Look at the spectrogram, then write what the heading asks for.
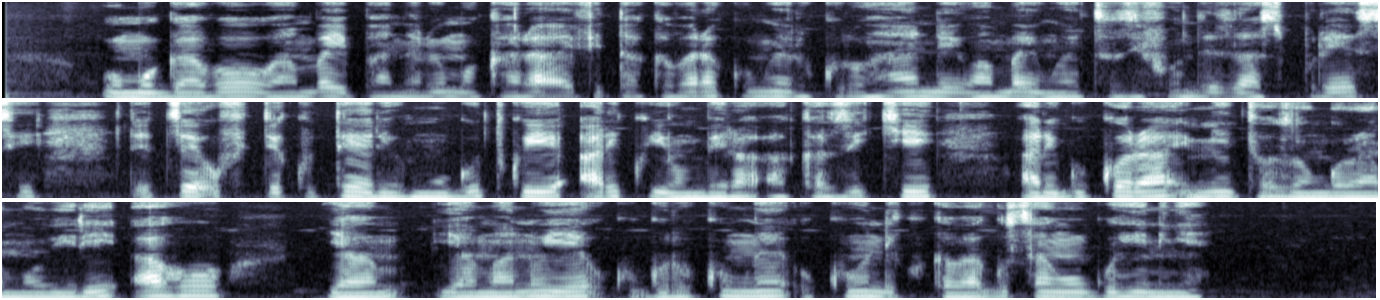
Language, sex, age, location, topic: Kinyarwanda, female, 18-24, Huye, health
